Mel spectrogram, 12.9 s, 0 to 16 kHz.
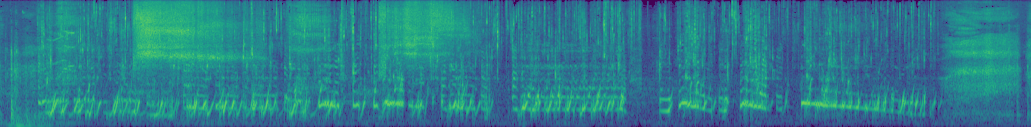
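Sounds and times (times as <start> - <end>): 
water bubbling from a goldfish: 0.1 - 11.8.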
